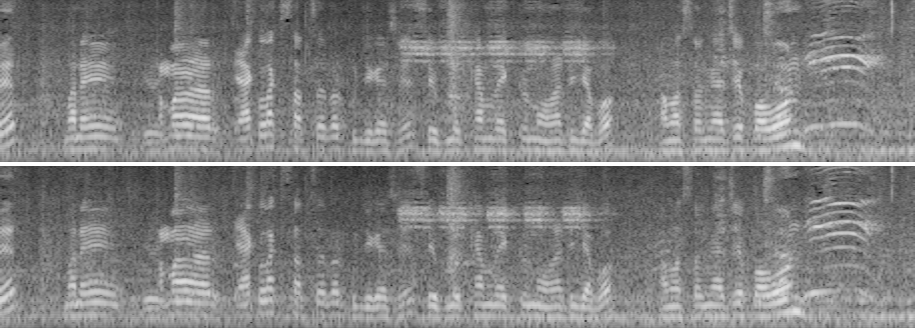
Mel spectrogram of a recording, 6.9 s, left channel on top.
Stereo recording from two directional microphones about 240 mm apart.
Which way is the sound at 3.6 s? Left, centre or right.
Centre.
